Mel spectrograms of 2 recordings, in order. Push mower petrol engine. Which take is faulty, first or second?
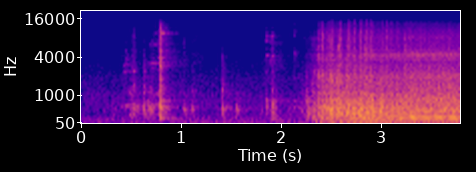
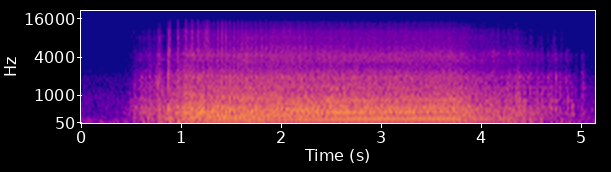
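second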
